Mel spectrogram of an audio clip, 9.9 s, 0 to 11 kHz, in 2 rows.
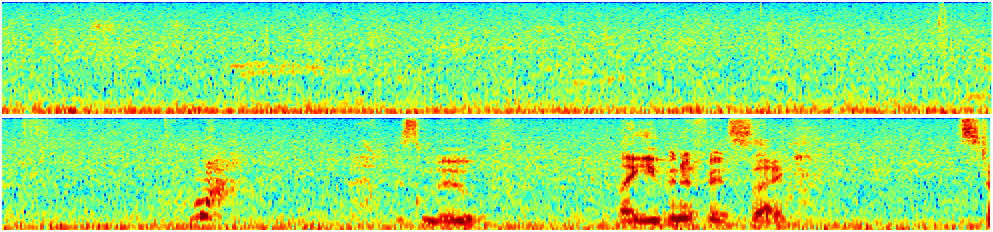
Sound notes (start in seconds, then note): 6.3 gentle yell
